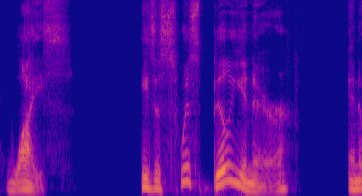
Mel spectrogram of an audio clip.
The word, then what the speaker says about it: Wyss: Media Justice receives some funding from Han- Hans-Georg Average pronounced Weiss.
